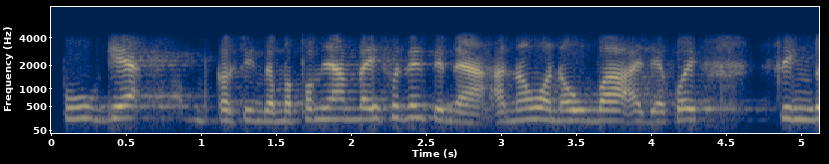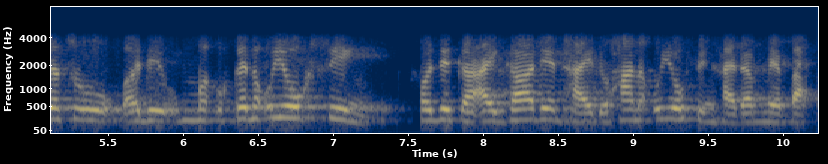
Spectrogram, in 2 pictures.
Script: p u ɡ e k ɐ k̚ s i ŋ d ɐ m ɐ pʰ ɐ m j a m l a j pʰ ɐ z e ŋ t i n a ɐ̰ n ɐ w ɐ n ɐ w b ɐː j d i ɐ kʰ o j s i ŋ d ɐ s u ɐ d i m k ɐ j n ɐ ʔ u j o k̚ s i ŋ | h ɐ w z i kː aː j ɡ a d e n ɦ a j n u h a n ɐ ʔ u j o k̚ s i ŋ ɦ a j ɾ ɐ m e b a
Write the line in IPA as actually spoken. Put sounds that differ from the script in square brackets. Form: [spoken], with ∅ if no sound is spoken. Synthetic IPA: p u ɡ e k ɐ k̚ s i ŋ d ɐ m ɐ pʰ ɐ m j a m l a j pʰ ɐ z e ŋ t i n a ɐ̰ n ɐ w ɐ n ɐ w b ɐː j d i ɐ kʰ o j s i ŋ d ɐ s u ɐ d i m k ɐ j n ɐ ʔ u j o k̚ s i ŋ | h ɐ w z i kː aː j ɡ a d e n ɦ a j [d] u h a n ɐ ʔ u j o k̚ s i ŋ ɦ a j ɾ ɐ m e b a

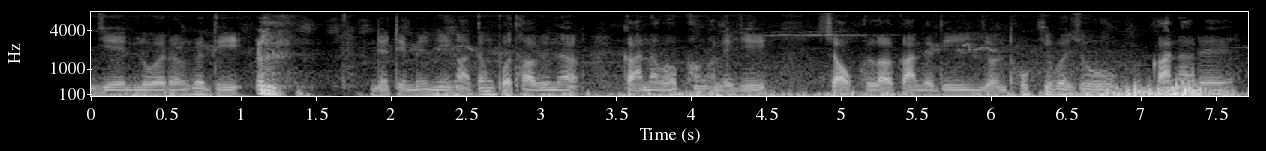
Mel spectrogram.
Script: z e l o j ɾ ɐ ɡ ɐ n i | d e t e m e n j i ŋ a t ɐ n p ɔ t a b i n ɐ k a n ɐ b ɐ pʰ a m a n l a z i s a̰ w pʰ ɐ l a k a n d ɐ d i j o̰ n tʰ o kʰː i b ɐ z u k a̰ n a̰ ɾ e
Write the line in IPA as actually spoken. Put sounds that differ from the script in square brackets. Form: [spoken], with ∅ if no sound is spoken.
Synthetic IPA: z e l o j ɾ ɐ ɡ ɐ [d] i | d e t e m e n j i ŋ a t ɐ [ŋ] p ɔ [tʰ] a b i n ɐ k a n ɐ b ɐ pʰ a [ŋ] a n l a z i s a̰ w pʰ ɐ l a k a n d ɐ d i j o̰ n tʰ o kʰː i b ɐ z u k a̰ n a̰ ɾ e

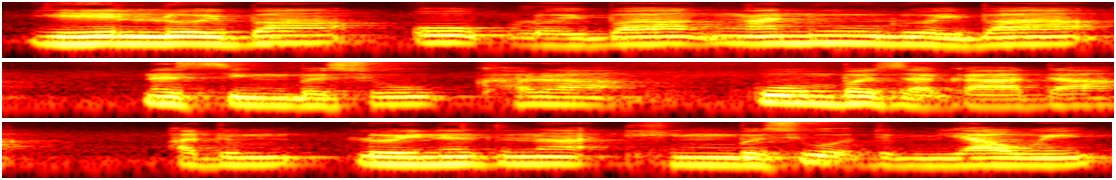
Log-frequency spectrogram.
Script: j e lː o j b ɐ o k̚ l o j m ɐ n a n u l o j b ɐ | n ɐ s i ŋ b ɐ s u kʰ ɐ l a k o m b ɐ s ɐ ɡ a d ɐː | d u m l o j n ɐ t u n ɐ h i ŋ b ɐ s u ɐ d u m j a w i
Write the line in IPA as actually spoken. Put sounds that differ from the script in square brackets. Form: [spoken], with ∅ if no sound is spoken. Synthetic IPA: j e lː o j b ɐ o k̚ l o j [b] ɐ [ŋ] a n u l o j b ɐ | n ɐ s i ŋ b ɐ s u kʰ ɐ [ɾ] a k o m b ɐ [z] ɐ ɡ a d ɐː | d u m l o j n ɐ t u n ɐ h i ŋ b ɐ s u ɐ d u m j a w i

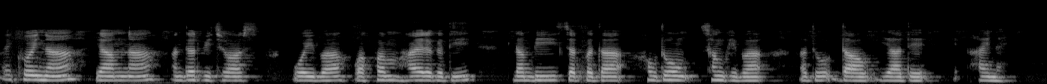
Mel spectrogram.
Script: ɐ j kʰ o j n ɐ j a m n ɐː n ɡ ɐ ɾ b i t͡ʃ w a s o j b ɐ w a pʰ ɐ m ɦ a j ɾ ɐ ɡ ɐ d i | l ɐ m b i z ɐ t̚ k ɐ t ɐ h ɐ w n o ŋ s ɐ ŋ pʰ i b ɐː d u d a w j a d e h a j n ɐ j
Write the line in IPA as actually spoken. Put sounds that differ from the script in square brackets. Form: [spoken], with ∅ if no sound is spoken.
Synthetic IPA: ɐ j kʰ o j n ɐ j a m n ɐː n [d] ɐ ɾ b i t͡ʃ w a s o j b ɐ w a pʰ ɐ m ɦ a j ɾ ɐ ɡ ɐ d i | l ɐ m b i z ɐ t̚ [p] ɐ [d] ɐ h ɐ w [d] o ŋ s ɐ ŋ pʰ i b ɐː d u d a w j a d e h a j n [a] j

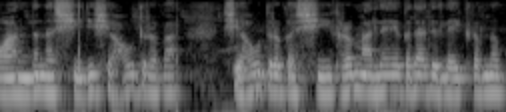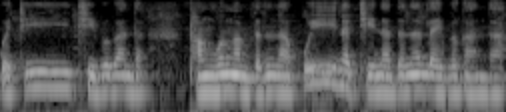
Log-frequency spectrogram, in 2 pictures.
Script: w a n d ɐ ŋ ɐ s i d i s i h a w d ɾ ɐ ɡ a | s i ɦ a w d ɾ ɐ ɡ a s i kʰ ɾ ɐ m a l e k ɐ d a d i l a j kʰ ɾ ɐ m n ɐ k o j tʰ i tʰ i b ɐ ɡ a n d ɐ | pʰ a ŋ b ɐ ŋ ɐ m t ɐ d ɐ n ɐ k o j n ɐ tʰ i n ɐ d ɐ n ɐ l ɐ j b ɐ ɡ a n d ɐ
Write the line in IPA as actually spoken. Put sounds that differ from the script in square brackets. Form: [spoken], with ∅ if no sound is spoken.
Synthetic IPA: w a n d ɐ [n] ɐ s i d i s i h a w d ɾ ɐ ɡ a | s i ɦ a w d ɾ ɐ ɡ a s i kʰ ɾ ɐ m a l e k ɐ d a d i l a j kʰ ɾ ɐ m n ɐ k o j tʰ i tʰ i b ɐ ɡ a n d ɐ | pʰ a ŋ b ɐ ŋ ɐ m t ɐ d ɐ n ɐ k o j n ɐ tʰ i n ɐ d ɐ n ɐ l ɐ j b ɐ ɡ a n d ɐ

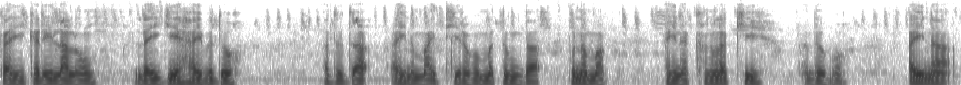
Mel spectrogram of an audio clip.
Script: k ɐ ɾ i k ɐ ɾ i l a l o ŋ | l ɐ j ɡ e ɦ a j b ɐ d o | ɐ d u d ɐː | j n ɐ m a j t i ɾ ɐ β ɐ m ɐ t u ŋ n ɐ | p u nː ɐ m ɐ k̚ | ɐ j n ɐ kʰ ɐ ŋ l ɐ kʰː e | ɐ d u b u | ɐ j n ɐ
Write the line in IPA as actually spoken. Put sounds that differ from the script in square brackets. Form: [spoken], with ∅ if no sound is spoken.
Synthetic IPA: k ɐ ɾ i k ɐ ɾ i l a l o ŋ | l ɐ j ɡ e ɦ a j b ɐ d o | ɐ d u d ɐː | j n ɐ m a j [tʰ] i ɾ ɐ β ɐ m ɐ t u ŋ [d] ɐ | p u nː ɐ m ɐ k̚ | ɐ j n ɐ kʰ ɐ ŋ l ɐ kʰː [i] | ɐ d u b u | ɐ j n ɐ

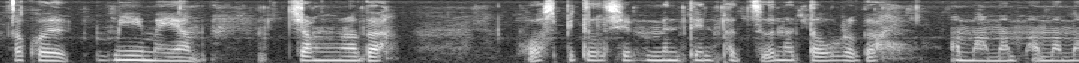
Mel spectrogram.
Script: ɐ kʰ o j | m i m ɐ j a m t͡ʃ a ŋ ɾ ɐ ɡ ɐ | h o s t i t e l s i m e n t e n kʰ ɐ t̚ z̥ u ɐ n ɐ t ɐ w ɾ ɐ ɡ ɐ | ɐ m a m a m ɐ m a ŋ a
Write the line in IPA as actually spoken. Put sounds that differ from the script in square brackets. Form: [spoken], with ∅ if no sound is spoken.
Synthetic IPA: ɐ kʰ o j | m i m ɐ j a m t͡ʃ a ŋ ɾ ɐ ɡ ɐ | h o s [p] i t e l s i m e n t e n [pʰ] ɐ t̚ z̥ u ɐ n ɐ t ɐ w ɾ ɐ ɡ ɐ | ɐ m a m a m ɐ m a [m] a

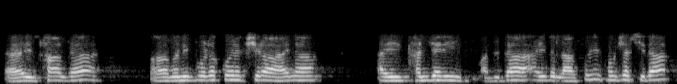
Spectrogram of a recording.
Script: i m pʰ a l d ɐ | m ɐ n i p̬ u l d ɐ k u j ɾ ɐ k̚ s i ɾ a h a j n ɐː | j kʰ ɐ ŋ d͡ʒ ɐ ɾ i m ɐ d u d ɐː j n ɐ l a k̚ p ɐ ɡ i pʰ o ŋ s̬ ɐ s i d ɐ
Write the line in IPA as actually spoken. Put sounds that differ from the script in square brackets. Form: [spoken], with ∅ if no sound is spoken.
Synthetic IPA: i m pʰ a l d ɐ | m ɐ n i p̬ u [ɾ] d ɐ k [o] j ɾ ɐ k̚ s i ɾ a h a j n ɐː | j kʰ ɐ [n] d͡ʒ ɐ ɾ i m ɐ d u d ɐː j n ɐ l a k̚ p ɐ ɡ i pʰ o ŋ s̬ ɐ s i d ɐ

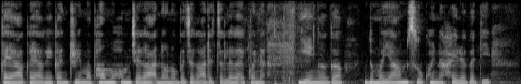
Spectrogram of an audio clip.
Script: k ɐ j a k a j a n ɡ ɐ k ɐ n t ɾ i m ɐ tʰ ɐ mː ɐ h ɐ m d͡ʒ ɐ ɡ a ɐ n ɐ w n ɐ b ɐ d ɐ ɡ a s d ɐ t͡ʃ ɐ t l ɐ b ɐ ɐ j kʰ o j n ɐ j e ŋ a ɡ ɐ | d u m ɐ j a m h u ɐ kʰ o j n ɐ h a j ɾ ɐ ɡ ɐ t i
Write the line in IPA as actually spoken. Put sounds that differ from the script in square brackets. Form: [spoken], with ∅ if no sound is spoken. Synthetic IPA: k ɐ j a k [ɐ] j a [∅] ɡ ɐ k ɐ n t ɾ i m ɐ [pʰ] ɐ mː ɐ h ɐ m d͡ʒ ɐ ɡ a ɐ n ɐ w n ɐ b ɐ [d͡ʒ] ɐ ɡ a [∅] d ɐ t͡ʃ ɐ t l ɐ [ɡ] ɐ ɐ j kʰ o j n ɐ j e ŋ [ɐ] ɡ ɐ | d u m ɐ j a m [s] u ɐ kʰ o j n ɐ h a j ɾ ɐ ɡ ɐ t i

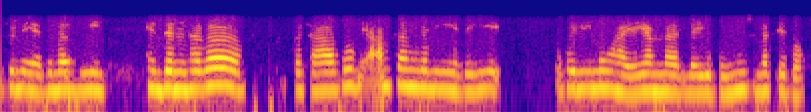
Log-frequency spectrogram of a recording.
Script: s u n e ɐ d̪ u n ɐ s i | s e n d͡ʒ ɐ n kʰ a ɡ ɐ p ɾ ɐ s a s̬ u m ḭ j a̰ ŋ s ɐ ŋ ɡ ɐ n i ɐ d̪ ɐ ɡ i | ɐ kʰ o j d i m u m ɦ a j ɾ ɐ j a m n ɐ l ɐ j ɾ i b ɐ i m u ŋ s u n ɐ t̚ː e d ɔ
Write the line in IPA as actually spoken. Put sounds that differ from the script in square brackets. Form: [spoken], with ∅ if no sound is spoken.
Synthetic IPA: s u n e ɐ d̪ u n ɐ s i | [h] e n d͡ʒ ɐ n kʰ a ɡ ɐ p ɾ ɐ s a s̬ u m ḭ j a̰ [m] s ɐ ŋ ɡ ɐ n i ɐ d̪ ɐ ɡ i | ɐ kʰ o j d i m u [ŋ] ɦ a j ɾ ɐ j a m n ɐ l ɐ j ɾ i b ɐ i m u ŋ s u n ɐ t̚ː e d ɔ

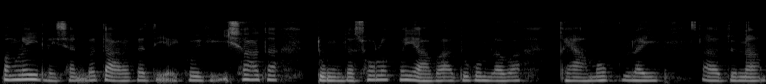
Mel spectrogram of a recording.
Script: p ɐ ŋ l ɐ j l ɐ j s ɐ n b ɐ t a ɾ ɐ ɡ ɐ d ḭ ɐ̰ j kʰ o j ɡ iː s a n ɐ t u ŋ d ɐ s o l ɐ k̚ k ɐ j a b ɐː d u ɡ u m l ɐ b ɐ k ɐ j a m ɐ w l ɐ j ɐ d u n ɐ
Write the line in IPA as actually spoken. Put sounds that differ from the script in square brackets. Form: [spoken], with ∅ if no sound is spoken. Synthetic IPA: p ɐ ŋ l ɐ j l ɐ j s ɐ n b ɐ t a ɾ ɐ ɡ ɐ d ḭ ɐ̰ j kʰ o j ɡ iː s a [d] ɐ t u ŋ d ɐ s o l ɐ k̚ [p] ɐ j a b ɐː d u ɡ u m l ɐ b ɐ k ɐ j a m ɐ w l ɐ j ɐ d u n ɐ

